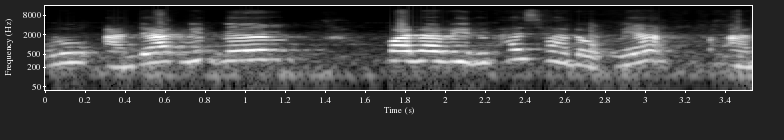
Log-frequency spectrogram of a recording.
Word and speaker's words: วานรินทชาดก: รูป ดู เลย บอก ว่า วานรินทชาดก อ่าน ว่า ว่า นรินทร์ พระ ชาดก ลูก อ่าน ยาก นิด นึง ว่า นรินทร์ พระ ชาดก เนี้ย อ่า ดู รูป ลูก ข้อ หนึ่ง ตาม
